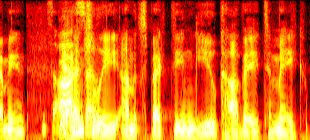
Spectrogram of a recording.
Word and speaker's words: Kaveh: So I say Kaveh like agave. Yeah. You say you have a little softer kava like agave. I say it like agave.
